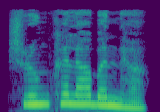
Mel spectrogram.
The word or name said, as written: ಶೃಂಖಲಾಬಂಧ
